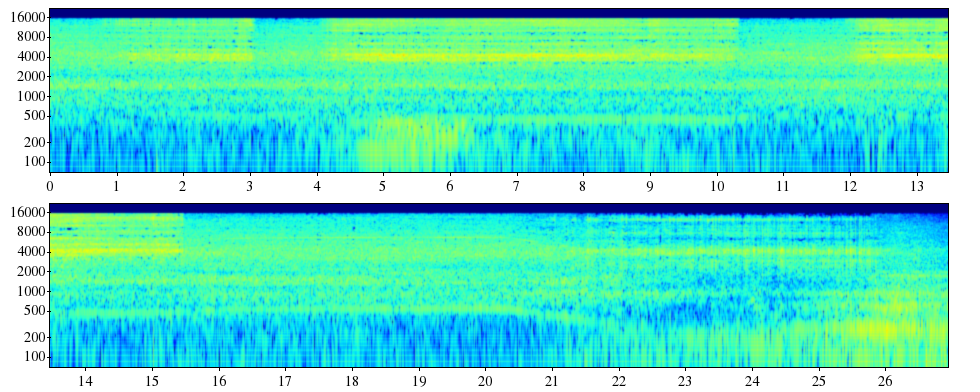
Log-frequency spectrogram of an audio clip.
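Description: Angle grinder running with a steady motor whine, its disc grinding a copper soldering-iron tip in three spells of loud, hissing contact, about two, six and three seconds long. About three quarters of the way through, the grinder is switched off and its whine falls as the disc spins down.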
